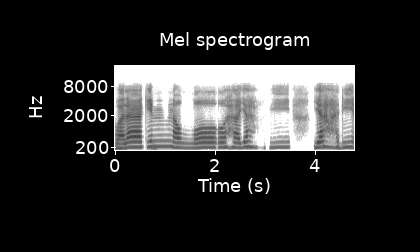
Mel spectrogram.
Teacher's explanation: huruf ha kan punya sifat mengalirkan suara dia enggak boleh terburu buru ya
